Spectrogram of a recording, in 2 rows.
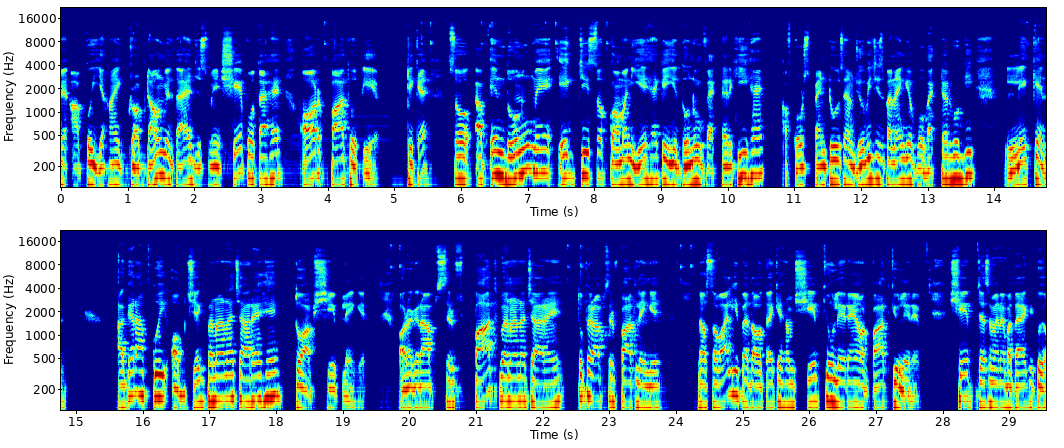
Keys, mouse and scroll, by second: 3.9 click, 14.4 click, 19.7 click, 22.3 click, 24.0 click.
